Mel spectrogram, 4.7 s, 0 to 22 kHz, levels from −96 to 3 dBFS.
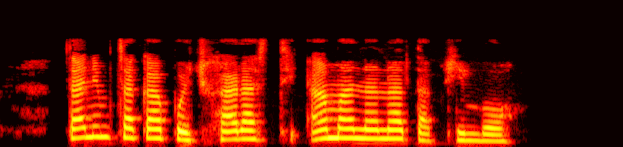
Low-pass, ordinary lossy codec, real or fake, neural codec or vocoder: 7.2 kHz; Opus, 64 kbps; real; none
